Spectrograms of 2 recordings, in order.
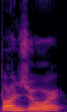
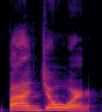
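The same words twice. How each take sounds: First: It is said with a French accent. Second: It is said with an American accent. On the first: The speaker calls it right. "instead of bonjour" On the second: The speaker calls it wrong. "you're saying it with an American accent"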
